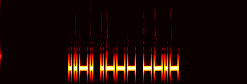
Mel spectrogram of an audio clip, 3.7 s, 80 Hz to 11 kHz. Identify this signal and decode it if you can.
Morse code, heard as a keyed tone, about 30 wpm, 700 Hz. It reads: FJQ
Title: USA Call Sign Postfixes - 3 Letters 30wpm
